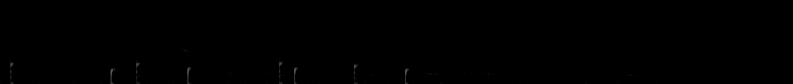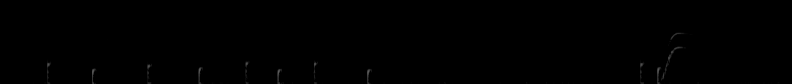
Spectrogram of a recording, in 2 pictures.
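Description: Short plucked blips sound as game pieces move.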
